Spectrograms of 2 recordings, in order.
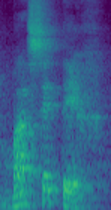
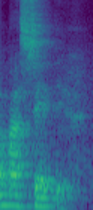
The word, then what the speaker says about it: masseter: Um músculo facial, a pronúncia padrão dela, a tônica é a última, masseter. Muita gente às vezes fala masseter, mas a pronúncia padrão é essa.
